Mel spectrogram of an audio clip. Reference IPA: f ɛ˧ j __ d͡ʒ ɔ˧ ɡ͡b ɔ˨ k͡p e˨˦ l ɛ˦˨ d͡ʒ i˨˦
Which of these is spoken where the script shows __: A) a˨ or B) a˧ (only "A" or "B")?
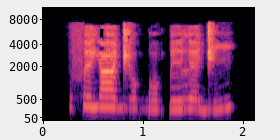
B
